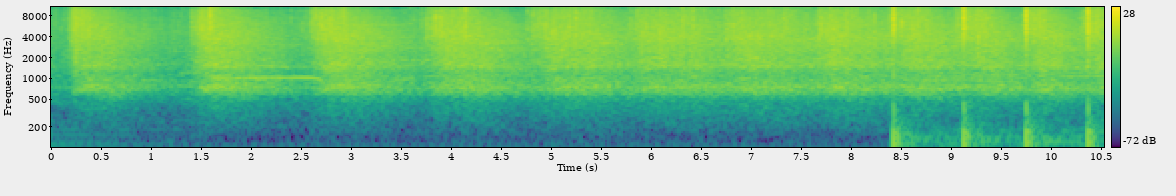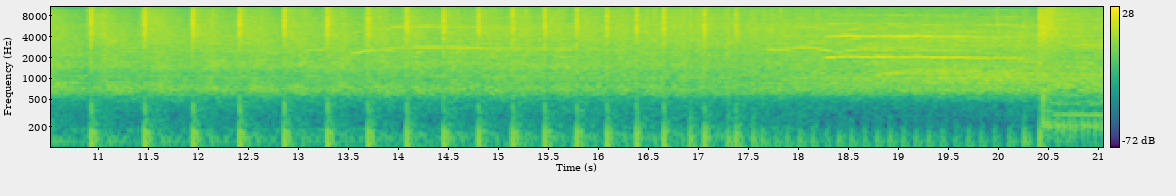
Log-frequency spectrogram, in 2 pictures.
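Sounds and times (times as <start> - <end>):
crowd cheering and whistling: 0.8 - 4.1, 7.6 - 21.0
bass drum beat and roll: 8.4 - 21.0.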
